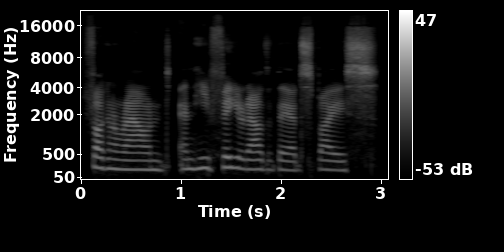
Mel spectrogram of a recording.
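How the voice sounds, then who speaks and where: A woman co-hosting a podcast in casual chat, blunt and quick to swear. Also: lowish voice, fairly even intonation, smooth, no echo, clean studio sound. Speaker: podcast co-host.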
